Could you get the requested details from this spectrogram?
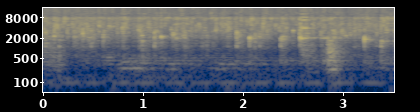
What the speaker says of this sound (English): what we are doing now is we are stir frying those garlics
